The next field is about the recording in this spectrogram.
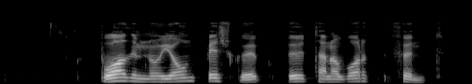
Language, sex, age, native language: Icelandic, male, 15, Icelandic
